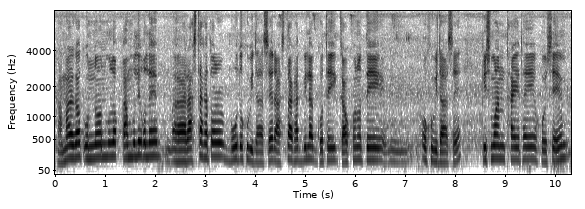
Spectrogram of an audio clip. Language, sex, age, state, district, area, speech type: Assamese, male, 18-30, Assam, Nalbari, rural, spontaneous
